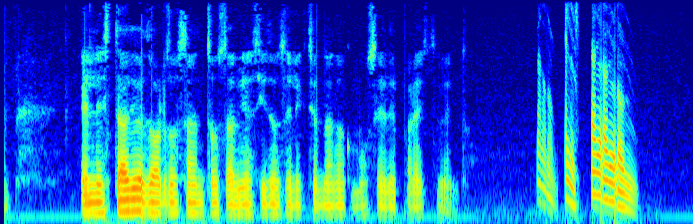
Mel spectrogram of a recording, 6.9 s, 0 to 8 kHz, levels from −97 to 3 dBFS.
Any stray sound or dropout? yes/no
yes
